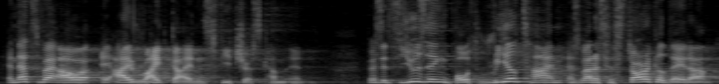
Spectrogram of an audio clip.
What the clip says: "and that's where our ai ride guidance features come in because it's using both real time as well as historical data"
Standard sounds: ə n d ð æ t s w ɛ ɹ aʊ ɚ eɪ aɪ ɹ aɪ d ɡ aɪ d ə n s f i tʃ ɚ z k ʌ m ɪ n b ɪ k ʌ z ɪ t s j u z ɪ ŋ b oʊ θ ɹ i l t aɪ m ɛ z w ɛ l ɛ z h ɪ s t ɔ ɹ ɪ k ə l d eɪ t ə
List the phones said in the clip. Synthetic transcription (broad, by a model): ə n ð æ t s w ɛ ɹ aʊ ɚ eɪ aɪ ɹ aɪ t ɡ aɪ d n s f i tʃ ɚ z k ʌ m ɪ n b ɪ k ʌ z ɪ t s j u z ɪ ŋ b oʊ θ ɹ i l t aɪ m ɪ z w ɛ l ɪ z h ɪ s t ɔ ɹ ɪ k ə l d eɪ t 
